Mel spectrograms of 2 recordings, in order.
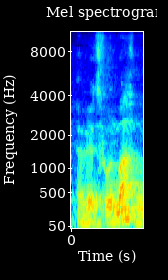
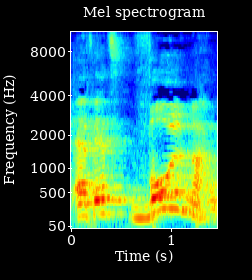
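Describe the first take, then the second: First: It sounds doubtful, like 'probably'. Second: It sounds confident, like 'he'll do it well'.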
